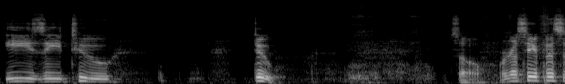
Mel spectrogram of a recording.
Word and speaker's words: EzzDoo: Actually, when I read the instructions, that you're supposed to pronounce it as two Z's. EZ2 do.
